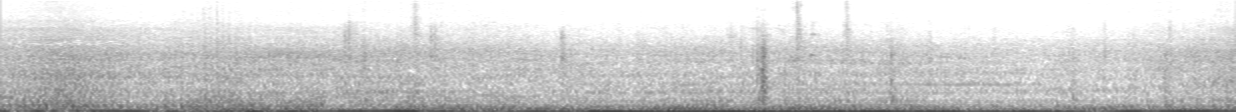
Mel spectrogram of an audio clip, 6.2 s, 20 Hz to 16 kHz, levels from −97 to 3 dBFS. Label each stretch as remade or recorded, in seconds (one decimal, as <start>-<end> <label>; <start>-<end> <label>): 0.0-6.2 recorded

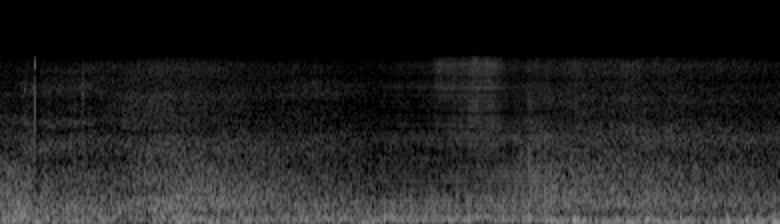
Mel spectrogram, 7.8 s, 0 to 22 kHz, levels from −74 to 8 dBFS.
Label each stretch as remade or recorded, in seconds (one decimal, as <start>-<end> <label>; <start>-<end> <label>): 0.0-3.8 recorded; 3.8-5.5 remade; 5.5-7.8 recorded

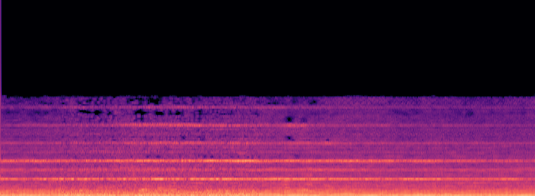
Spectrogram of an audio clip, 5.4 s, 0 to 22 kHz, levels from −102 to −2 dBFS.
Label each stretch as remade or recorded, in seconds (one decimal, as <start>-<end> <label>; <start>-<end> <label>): 0.0-0.6 remade; 0.6-2.6 recorded; 2.6-5.4 remade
